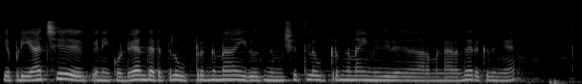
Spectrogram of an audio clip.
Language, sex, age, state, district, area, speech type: Tamil, female, 30-45, Tamil Nadu, Tiruppur, rural, spontaneous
